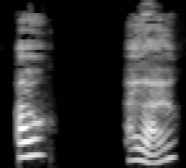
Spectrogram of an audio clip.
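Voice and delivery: a sudden high startled oh; startled teenage girl. A narrator's reading. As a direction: caught off guard, pitch jumping high. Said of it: "looking startled".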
